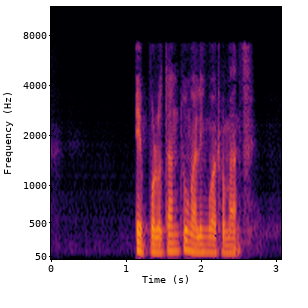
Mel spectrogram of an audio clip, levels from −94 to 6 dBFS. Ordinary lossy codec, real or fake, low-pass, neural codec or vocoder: MP3, 48 kbps; fake; 7.2 kHz; codec, 16 kHz, 0.9 kbps, LongCat-Audio-Codec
